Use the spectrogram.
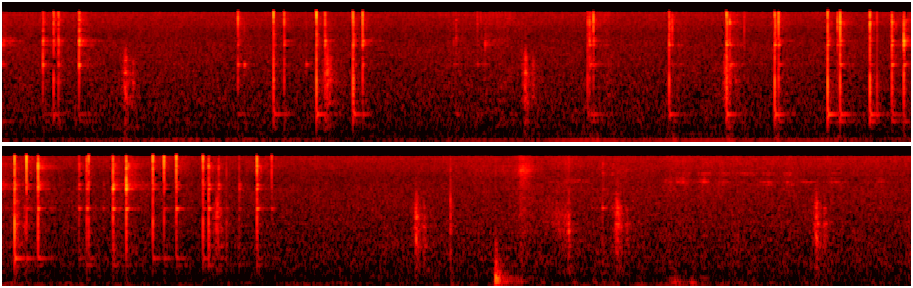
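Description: A small, hollow, polished titanium antistress egg is held and twisted between the fingers, producing a quiet, irregular series of short, bright clicks and ticks. It is then set down with a slightly louder knock and spun on a linen cloth, giving a few softer clicks.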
